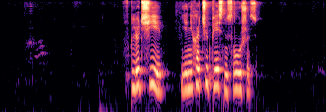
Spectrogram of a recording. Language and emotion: Russian, angry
